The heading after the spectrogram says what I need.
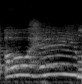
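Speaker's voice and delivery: high-pitched, bubbly imitated greeting; bubbly and sweet. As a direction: imitate their sweet, sing-out hello. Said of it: "like, really bubbly, really sweet".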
